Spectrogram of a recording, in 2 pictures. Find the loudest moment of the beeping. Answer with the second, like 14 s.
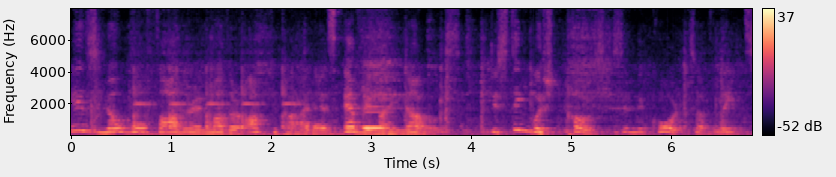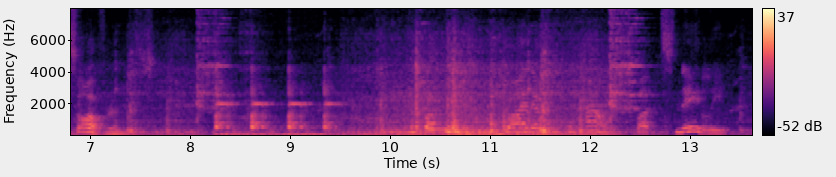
3 s.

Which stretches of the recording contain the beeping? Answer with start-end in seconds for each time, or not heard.
0.6-3.2, 8.2-9.5.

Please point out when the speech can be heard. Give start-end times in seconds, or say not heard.
0.0-7.7, 10.2-13.4.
